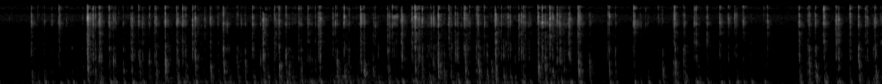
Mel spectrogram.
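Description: A MacBook Air laptop keyboard, with plastic keycaps in an aluminum chassis, is typed on fast with fingertips. The result is a dense, steady stream of quick, dry key clicks with a low thump beneath and brief bright ticks. Each tap dies away almost at once.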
